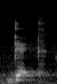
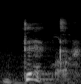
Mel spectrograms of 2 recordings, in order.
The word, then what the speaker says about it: debt: of orthography as to speak doubt fine when he should say doubt debt when he should pronounce debt d-e-b-t not d-e-t he kept the calf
